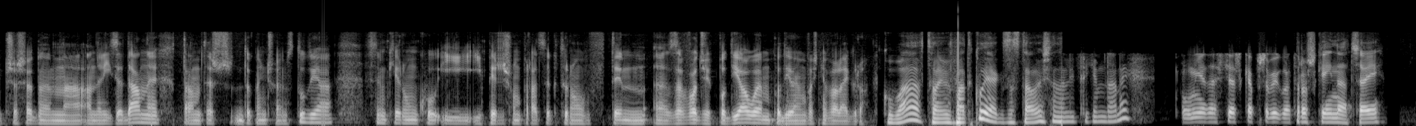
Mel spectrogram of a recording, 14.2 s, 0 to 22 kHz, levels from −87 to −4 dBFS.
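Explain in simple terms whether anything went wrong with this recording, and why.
Repeated buffer, at 1.52–1.54, 3.22–3.26 (right after "też dokończyłem"), 4.99–5.04 and 10.82–10.84 seconds. New audio arrived late, so the player replayed its last chunk of about 21 ms once or twice. This causes a quick stutter or buzzy click, with no speech lost.

Bit errors on an ADPCM link, at 7.82–7.88 and 9.53–9.80 seconds (the second right after "w twoim", before "jak zostałeś"). Corrupted bits throw the decoder off for a few milliseconds each time, producing pops, rough bursts and brief jumps in loudness.

From 10.62 to 12.97 seconds, starting just after "jak zostałeś", the speech turns dull and boxy. Nothing is heard above 3.8 kHz, and a faint new background noise appears, with no gap and no change in loudness. This is likely an input switched to a poorer device, such as a headset's call mode.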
